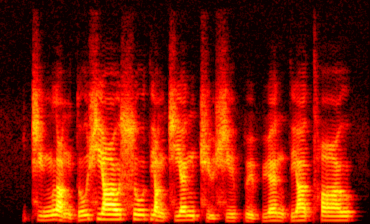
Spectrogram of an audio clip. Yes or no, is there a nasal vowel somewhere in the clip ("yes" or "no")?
no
